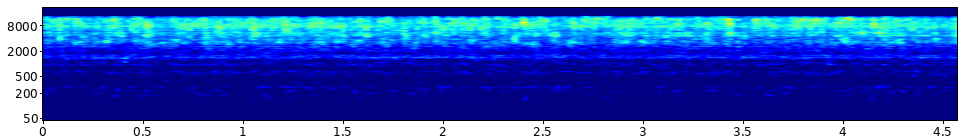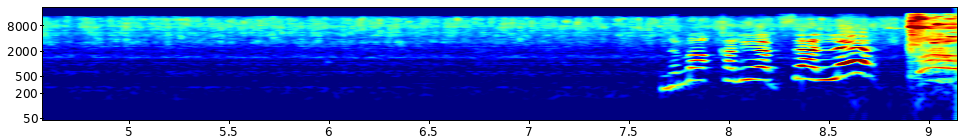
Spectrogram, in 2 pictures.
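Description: Water runs from a tap.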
